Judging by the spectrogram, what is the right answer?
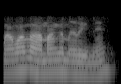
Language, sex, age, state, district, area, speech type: Bodo, male, 18-30, Assam, Kokrajhar, rural, conversation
